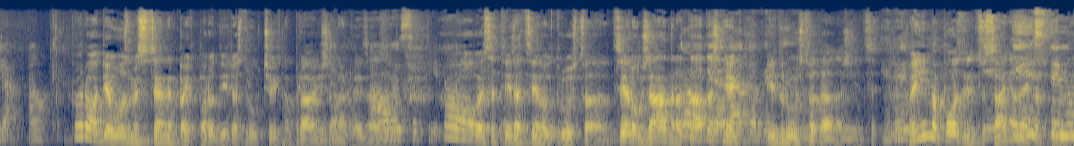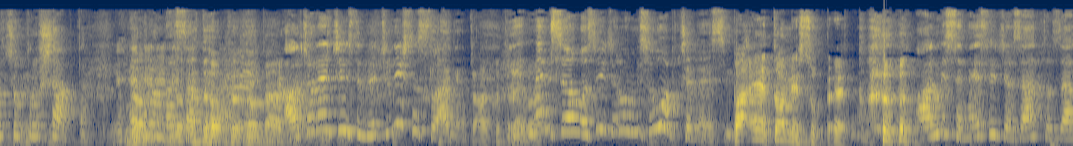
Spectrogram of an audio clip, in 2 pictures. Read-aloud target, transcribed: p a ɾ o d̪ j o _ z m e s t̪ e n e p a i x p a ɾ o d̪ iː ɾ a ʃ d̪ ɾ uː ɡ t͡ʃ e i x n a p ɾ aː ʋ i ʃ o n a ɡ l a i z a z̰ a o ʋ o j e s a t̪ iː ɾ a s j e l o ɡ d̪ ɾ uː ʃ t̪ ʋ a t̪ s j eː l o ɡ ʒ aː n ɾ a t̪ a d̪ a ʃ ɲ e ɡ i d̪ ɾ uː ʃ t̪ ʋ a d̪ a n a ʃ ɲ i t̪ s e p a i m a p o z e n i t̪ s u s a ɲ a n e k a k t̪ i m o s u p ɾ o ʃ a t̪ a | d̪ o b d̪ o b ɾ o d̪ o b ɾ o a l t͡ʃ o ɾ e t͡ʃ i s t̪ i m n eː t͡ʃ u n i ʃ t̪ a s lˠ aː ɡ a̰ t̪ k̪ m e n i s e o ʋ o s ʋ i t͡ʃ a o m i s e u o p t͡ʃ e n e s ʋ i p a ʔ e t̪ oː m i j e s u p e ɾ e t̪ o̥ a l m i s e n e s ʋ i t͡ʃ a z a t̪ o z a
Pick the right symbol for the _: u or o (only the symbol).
u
